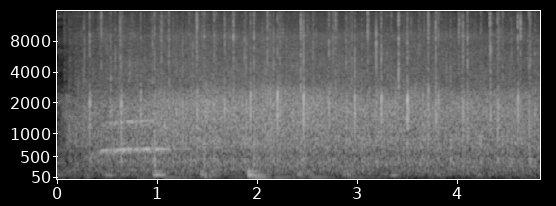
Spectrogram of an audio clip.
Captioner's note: audience applauding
